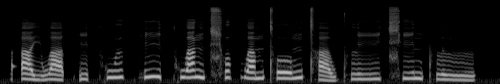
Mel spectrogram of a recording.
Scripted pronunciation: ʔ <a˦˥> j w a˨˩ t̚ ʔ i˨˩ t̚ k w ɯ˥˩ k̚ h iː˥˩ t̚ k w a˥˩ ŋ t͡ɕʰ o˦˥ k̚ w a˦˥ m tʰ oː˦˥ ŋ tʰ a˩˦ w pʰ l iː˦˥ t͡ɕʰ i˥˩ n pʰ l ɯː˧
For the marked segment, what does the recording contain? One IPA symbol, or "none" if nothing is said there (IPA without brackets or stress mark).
a˨˩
